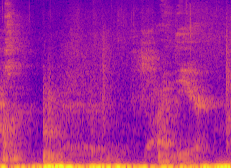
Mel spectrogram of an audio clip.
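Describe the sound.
A few dull, hollow knocks, like a head bumping into a mounted deer head, land amid ongoing talking, each impact short and close-sounding with a woody clunk.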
